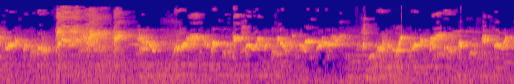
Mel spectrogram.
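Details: Lively warbling from a red-whiskered bulbul: quick chirpy notes strung into rolling phrases, a brighter sharp burst near the start, then steady jumbled twittering without break.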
